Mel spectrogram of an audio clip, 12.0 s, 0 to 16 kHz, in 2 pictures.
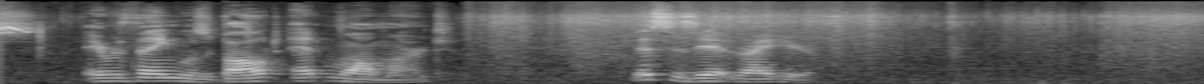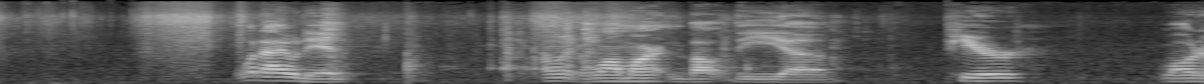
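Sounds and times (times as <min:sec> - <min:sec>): plastic bag rustling: 0:02.3 - 0:09.5.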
